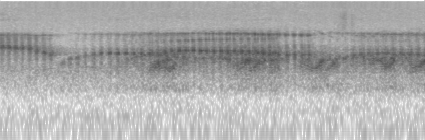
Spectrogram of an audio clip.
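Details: Frogs croak in a dense chorus, fast rattling pulses building in loudness after the first second and holding steady.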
